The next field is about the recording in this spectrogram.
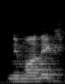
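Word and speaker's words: mnemonics: निमोनिक्स में कर देते हैं एम को साइलेंट।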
